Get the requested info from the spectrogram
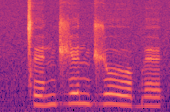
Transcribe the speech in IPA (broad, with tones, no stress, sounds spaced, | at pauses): ǀ ɘ˨ n d͡ʒ ɘ˦ n d͡ʒ oː˦˨ b ɘ˦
